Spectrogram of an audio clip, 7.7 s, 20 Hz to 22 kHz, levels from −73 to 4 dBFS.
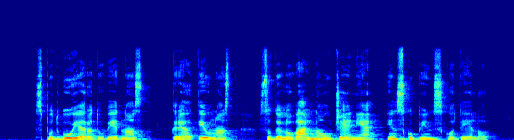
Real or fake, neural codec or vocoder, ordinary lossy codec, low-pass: real; none; none; 14.4 kHz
